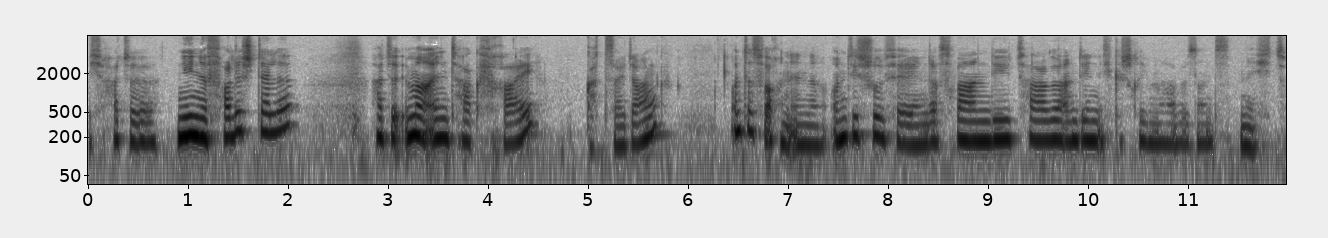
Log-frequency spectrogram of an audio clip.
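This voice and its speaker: Somewhat breathy, dark and mellow speech from a woman at medium pitch, fairly slow in pace, with ordinary pitch variation and big swings in loudness. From northern Germany, Bremen. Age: 60s. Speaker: children's book author. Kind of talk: interview. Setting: author's study at home.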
